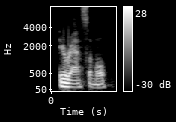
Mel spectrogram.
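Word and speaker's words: irascible: Irrassible.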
